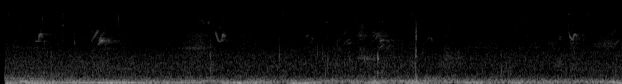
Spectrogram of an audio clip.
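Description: Footsteps on pavement, irregular taps, over a steady low rumble, with a few short high chirps.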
